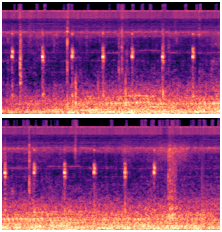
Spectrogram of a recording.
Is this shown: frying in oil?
no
